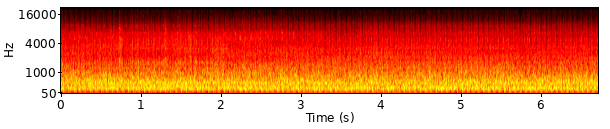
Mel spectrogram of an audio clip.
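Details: 1994 Coast to Coast riding mower with a Briggs & Stratton engine, revived after years abandoned, new spark plug, gas of unknown age: loud, steady single-cylinder putter with an even beat, no misses or knocks; normal running.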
